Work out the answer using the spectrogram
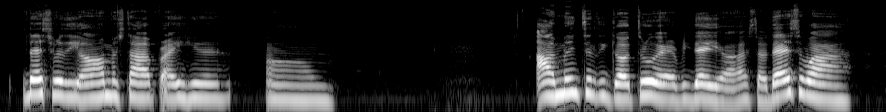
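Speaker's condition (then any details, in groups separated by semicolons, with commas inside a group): Cerebral palsy; wheelchair user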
